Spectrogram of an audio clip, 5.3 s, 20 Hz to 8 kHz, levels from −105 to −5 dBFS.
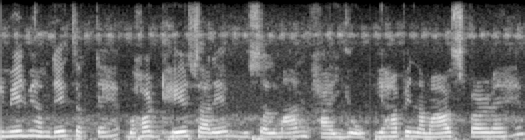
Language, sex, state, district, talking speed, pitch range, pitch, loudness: Hindi, female, Bihar, Lakhisarai, 195 wpm, 230-260 Hz, 240 Hz, -16 LUFS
